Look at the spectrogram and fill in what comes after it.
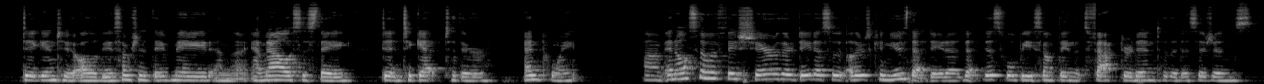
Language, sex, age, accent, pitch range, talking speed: English, female, 20-39, American, 175-210 Hz, 200 wpm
